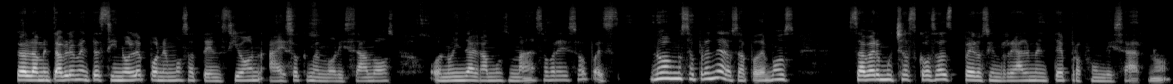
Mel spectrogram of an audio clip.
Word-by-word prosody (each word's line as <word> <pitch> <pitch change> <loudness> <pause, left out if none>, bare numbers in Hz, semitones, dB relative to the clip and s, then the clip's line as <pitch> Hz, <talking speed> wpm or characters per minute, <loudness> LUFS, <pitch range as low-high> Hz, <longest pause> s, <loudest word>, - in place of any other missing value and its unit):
pero, 205 -1 +10
lamentablemente, 200 +2 +4
si 195 -1 -1
no 190 0 +3
le 210 +2 +1
ponemos 195 -1 -1
atención 185 +2 -3
a 160 0 -4
eso 185 +4 -6
que 185 - -8
memorizamos 165 +1 -5 0.3
o 285 - -3
no 175 +1 0
indagamos 180 -1 0
más 170 +3 -5
sobre 200 0 -5
eso, 200 +4 -8
pues, - - -8 0.3
no 245 +4 +4
vamos 270 -2 +5
a - - 0
aprender, 265 +5 +2
o 210 - -1
sea, 185 -2 -3
podemos 220 +1 -1 0.5
saber 215 +1 +5
muchas 220 -1 0
cosas, 220 +1 0
pero 195 -2 +3
sin 180 -1 -4
realmente 175 +1 -2
profundizar, 155 - -7
¿no? 90 - -7
190 Hz, 170 wpm, -23 LUFS, 175-210 Hz, 0.5 s, pero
